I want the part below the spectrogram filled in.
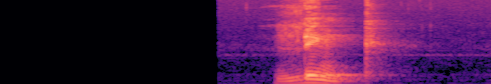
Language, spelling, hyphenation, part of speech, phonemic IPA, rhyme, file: Dutch, link, link, adjective / noun, /lɪŋk/, -ɪŋk, Nl-link.ogg
- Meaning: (adjective) 1. dangerous 2. sly, cunning 3. jolly, nice 4. obsolete form of links, linker (“left, not right”); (noun) physical connection, as in a hardware cable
